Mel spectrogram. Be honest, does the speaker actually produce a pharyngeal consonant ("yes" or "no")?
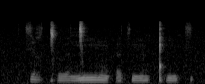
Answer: no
